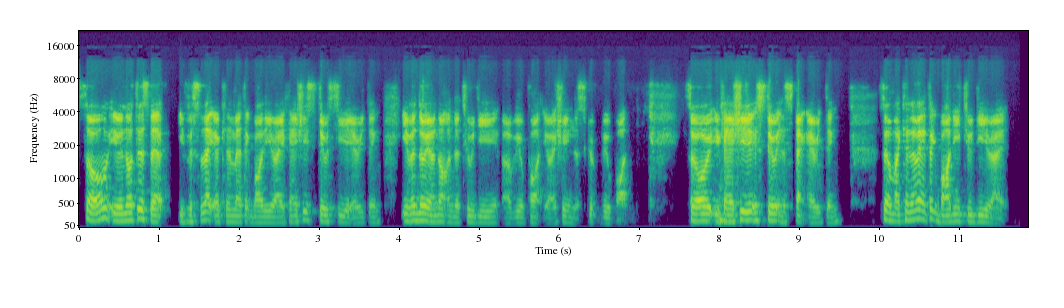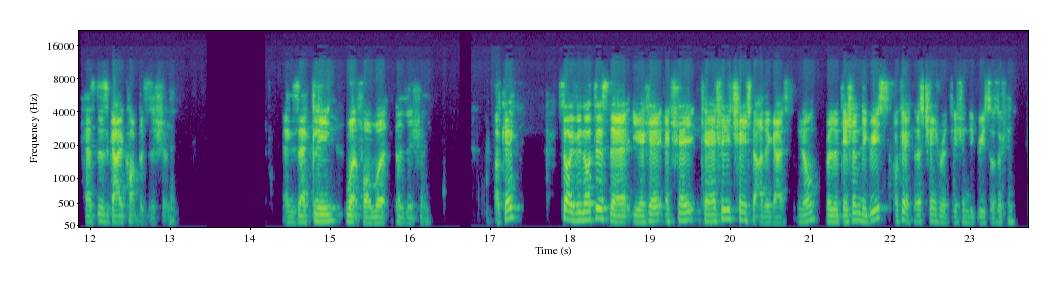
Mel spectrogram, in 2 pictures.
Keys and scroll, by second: 22.7 ctrl+BackSpace.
